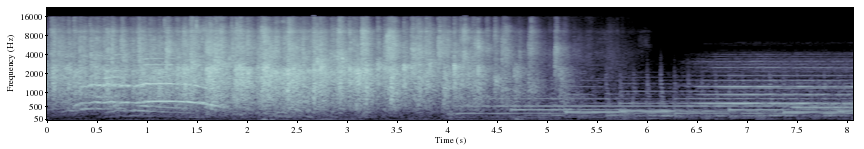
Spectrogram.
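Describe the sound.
A crowd claps and cheers loudly, with a few whooping voices, for about four seconds; the applause then fades as soft music with sustained tones takes over.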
